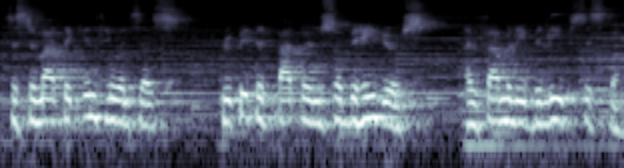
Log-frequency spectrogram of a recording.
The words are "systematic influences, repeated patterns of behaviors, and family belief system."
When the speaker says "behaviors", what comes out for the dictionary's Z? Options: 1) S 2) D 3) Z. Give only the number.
1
